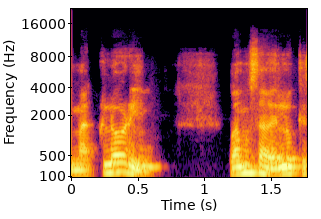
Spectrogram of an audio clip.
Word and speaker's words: Maclaurin: de taylor y maclaurin maclaurin se escribe y se lee mclaren en las clases anteriores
